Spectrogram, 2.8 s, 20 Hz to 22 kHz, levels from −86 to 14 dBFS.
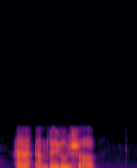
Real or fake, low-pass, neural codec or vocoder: fake; 5.4 kHz; autoencoder, 22.05 kHz, a latent of 192 numbers a frame, VITS, trained on one speaker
